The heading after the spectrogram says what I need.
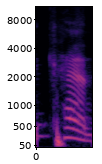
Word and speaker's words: can: আমরা সবাই বলি কি বলতো? ক্যান you give me a paper? ক্যান you talk to you? Right pronunciation হবে খ্যান।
